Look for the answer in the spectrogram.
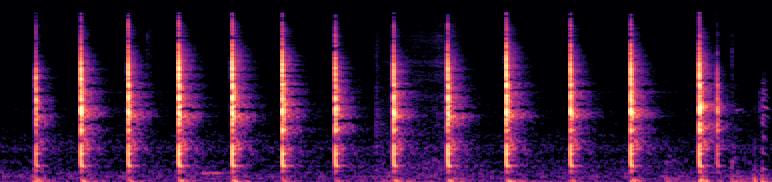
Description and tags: pensil beat on school bench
